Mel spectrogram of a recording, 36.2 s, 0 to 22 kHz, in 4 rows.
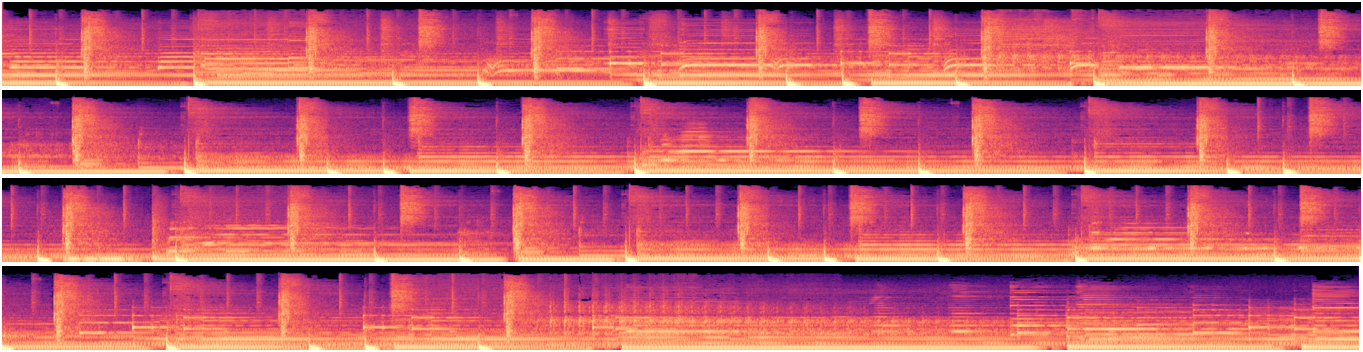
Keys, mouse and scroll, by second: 10.4 Return, 22.2 right click, 28.2 ctrl+=, 28.8 ctrl+=, 29.6 space.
